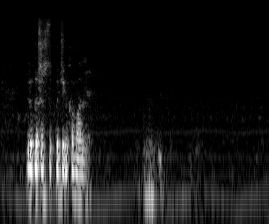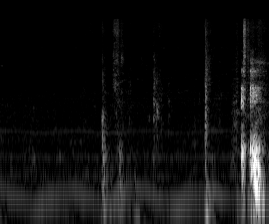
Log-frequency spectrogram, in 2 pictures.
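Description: A man speaks calmly into a microphone over an online call, with pauses.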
